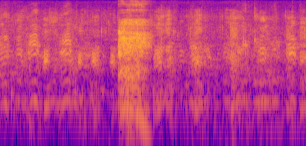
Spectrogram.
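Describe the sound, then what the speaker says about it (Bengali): A single loud, harsh honking quack bursts out briefly on a duck farm of about five hundred ducks, amid a soft background of murmuring bird calls. "এখানে বর্তমানে আমার পাঁচশো এগারো পিস হাঁস রয়েছে"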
